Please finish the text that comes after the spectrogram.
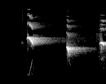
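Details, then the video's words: Chopi blackbird, an entirely black bird, giving three separate clear whistles spaced apart. Each whistle begins sharply and slides downward in pitch. Silence between notes. "PÁSSARO PRETO"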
